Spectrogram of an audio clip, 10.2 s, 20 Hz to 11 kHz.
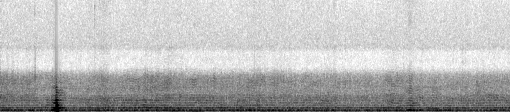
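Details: Wing hum of honey bees feasting at a 3D-printed feeder on a workbench in a Colorado garage, January, 60 degrees. Even, low buzzing drone with one sharp tap near the start.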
